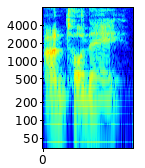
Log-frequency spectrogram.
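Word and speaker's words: Antoine: And Anthony, but my Anthony's spelled with an E at the end, so Antone.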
